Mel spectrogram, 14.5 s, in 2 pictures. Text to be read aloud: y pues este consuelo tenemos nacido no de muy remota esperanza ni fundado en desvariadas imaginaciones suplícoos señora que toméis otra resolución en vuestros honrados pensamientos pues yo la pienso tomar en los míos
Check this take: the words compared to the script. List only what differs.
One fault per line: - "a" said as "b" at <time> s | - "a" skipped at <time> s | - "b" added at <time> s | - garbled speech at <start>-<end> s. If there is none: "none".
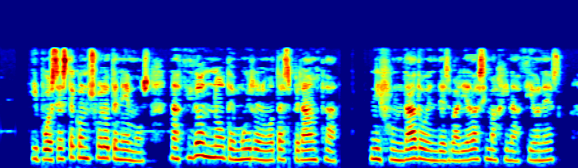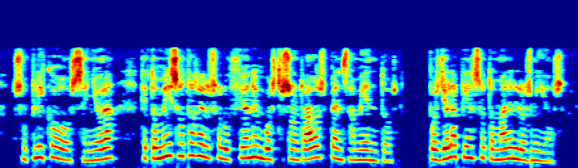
none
